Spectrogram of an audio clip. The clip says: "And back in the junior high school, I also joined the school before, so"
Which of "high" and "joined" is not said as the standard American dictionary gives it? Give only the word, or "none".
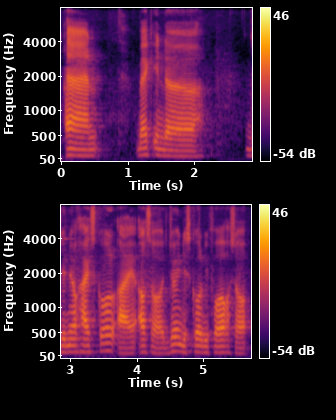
none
